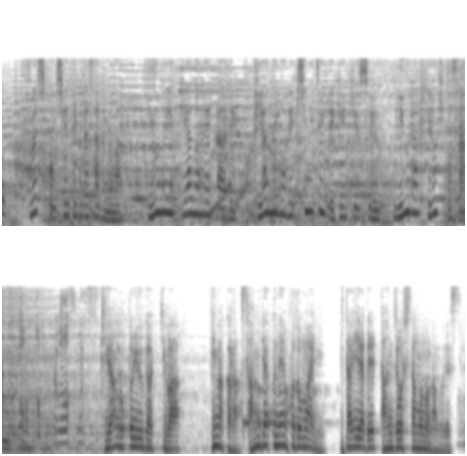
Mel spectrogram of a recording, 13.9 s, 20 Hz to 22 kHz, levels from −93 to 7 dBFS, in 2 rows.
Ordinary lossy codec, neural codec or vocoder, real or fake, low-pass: none; codec, 16 kHz, 8 kbps, FreqCodec, smaller model; fake; none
